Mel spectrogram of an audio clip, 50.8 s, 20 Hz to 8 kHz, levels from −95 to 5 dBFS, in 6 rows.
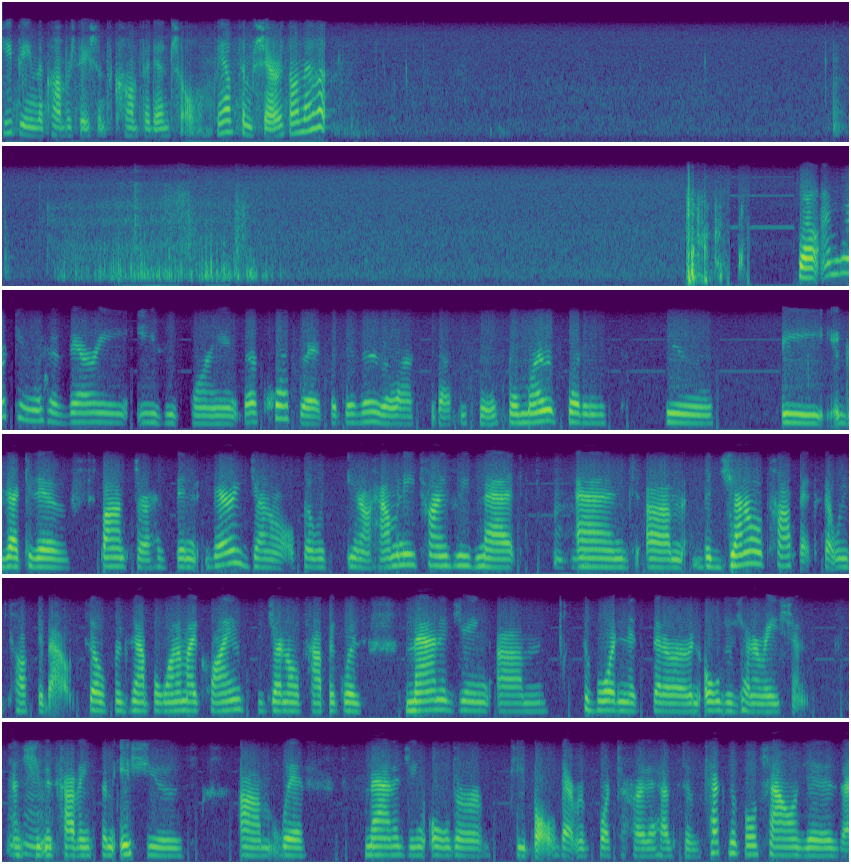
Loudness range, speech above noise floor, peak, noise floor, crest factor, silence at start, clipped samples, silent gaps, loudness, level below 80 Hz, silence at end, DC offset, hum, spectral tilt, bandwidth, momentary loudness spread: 9 LU; 36 dB; 0 dBFS; -56 dBFS; 22 dB; 0 s; under 0.1%; none; -20 LUFS; -60 dBFS; 0 s; under 0.1%; none; -10 dB/octave; 5.4 kHz; 15 LU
